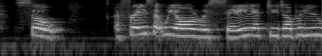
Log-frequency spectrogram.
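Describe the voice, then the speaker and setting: A woman speaks in a high pitch with an Irish accent. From Ireland. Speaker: marketing agency director. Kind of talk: webinar presentation. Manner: fast.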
